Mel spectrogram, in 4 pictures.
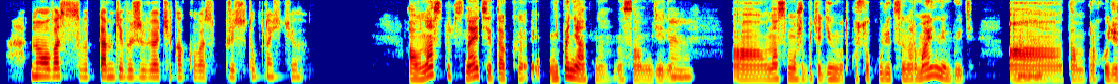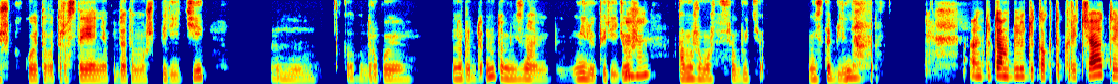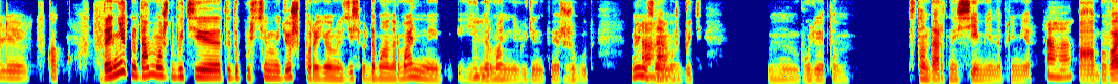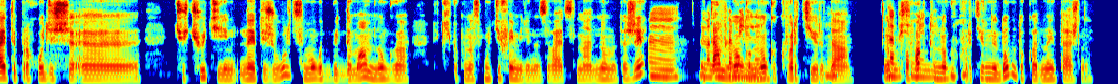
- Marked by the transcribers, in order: tapping; chuckle; other noise; in English: "multi-family"
- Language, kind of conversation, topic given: Russian, unstructured, Почему, по-вашему, люди боятся выходить на улицу вечером?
